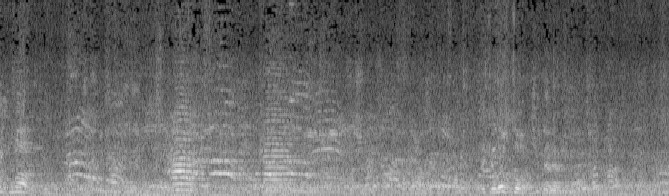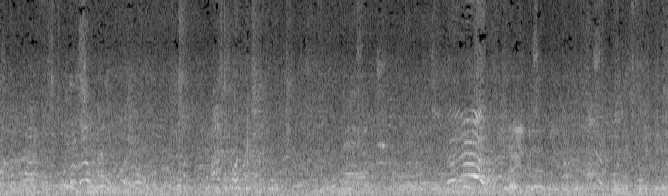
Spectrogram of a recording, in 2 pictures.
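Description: A man chants in a drawn-out, melodic voice through a microphone and loudspeakers.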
